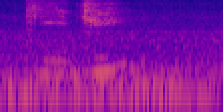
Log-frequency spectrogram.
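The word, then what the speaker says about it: Kiji: सो the store is called कीजी। यू can also call की ही इफ you don't want pronounce the J part but it's like कीवी की तरह की जी के आई जे आई okay it's kind of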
